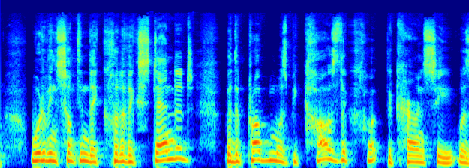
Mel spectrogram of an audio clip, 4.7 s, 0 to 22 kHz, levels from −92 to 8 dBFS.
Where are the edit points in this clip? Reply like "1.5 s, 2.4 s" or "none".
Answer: none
